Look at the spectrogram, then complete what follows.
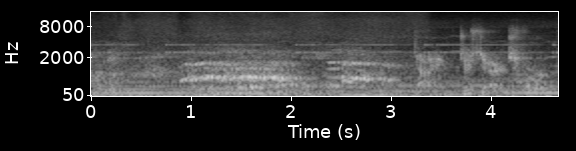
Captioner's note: victim screaming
